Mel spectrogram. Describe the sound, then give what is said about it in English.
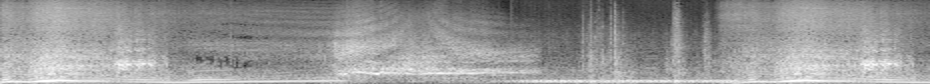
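A car engine revs loudly, its pitch climbing and dropping through several surges, idling briefly in between before roaring up again as it pulls away. No one speaks. “Well, take a car or something, you right.”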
